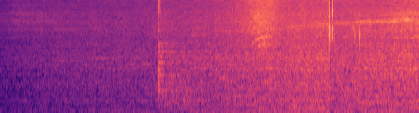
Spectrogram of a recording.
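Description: Three-cushion carom billiards bank shot: a sharp click of the cue tip striking the cue ball about one and a half seconds in, then another ball click near the end as the balls run around the table. Under the clicks, a crowd murmur swells steadily and is loudest near the end; the shot misses the yellow object ball.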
